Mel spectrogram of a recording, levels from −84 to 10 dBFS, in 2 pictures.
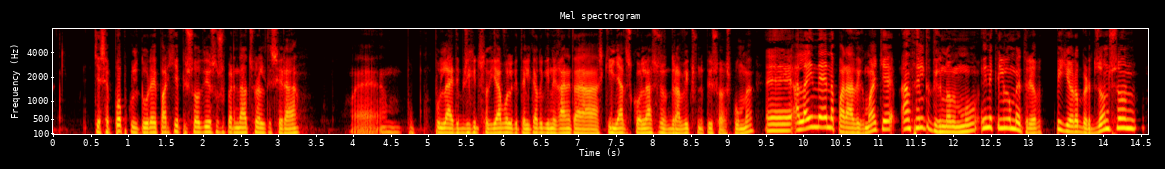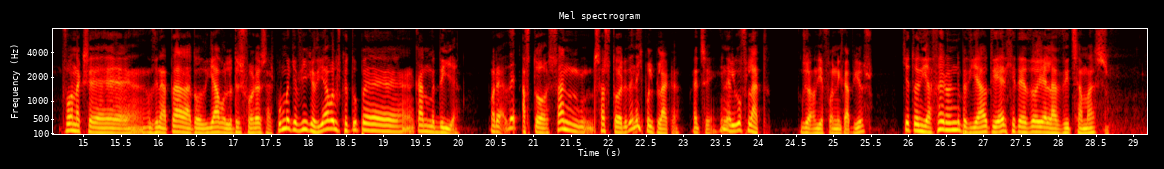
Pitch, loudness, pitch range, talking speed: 135 Hz, -21 LUFS, 125-175 Hz, 195 wpm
